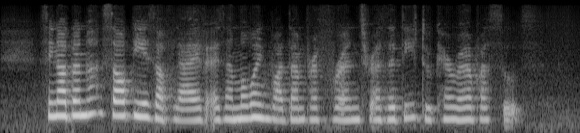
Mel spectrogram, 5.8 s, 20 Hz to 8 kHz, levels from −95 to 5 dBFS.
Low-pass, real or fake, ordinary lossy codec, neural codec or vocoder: 7.2 kHz; fake; MP3, 64 kbps; codec, 16 kHz, 0.5 kbps, X-Codec, HuBERT features, trained on LibriSpeech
